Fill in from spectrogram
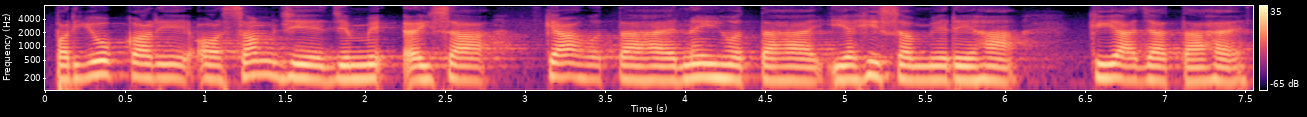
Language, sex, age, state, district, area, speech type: Hindi, female, 30-45, Bihar, Samastipur, rural, spontaneous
